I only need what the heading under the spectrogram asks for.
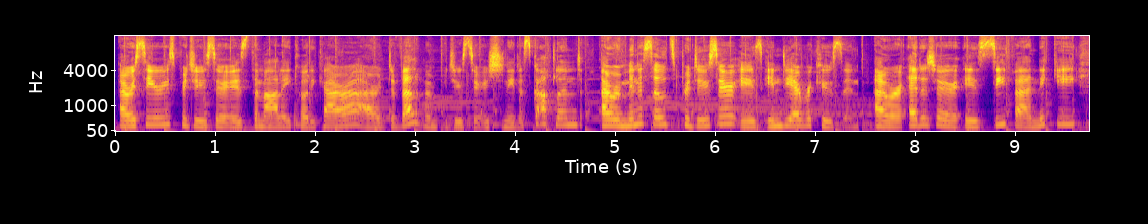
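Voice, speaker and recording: An Irish woman co-hosting a podcast, with a bright, forceful tone and a somewhat high voice. She sounds teasing and upbeat, and faint music plays underneath her. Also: fairly quick, few pauses. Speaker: podcast co-host. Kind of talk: casual podcast chat and scripted credits.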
